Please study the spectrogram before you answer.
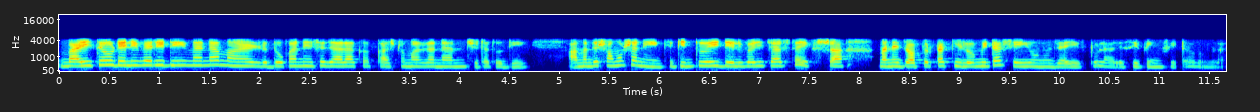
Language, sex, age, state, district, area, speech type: Bengali, female, 18-30, West Bengal, Jalpaiguri, rural, conversation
